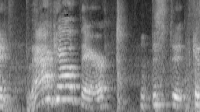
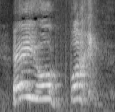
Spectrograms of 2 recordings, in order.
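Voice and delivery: very high, hollered, taunting yell; 9 semitones higher than usual. Retelling what a friend yelled at an old man: imitating a friend yelling. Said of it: "So Alan yells out".

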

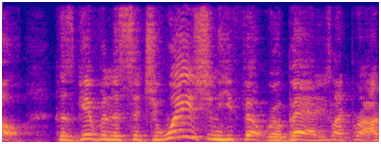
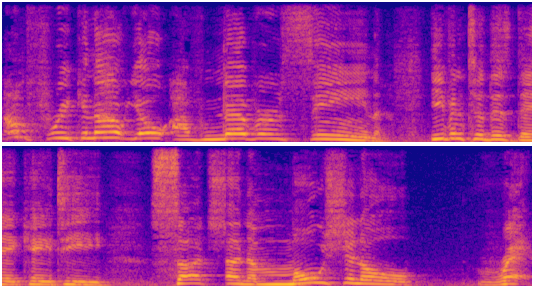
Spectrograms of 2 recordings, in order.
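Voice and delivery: ordinary talk, nothing marked

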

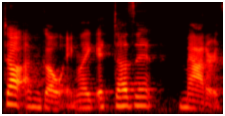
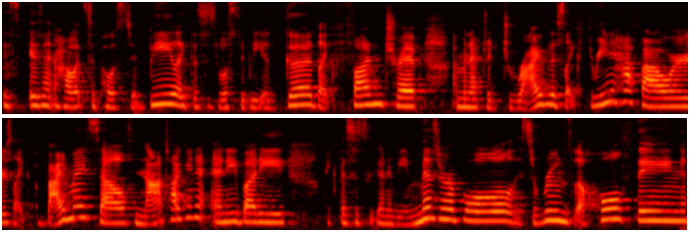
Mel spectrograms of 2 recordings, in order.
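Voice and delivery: plain

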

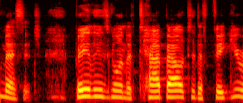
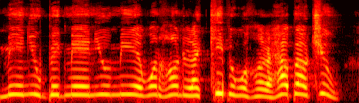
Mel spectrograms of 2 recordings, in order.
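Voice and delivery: scream pitched higher; 6 semitones higher, 3 dB louder than usual. Recapping a wrestling brawl, the narrator quotes a wrestler taunting a rival: screaming Enzo impression. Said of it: "It's my impression of them".

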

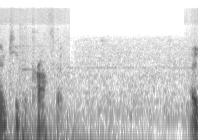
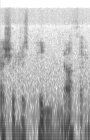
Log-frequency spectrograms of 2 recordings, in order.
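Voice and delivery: plain

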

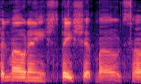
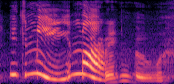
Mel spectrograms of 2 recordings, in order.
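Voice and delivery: very high, swooping, sing-song cartoon voice. Showing a toy from the box: Mario impression. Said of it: "A Mario impression".

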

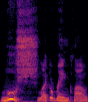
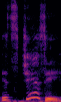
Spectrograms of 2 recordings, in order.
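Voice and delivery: very quiet, small, high-pitched voice; 7 semitones higher, 6 dB quieter than usual. [name] answers Madam Mina in class, in a very quiet voice. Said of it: "I say in a very quiet voice".

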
